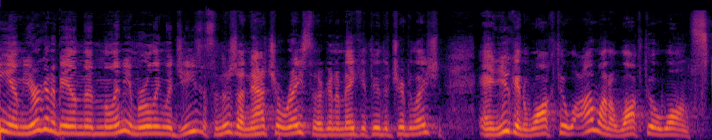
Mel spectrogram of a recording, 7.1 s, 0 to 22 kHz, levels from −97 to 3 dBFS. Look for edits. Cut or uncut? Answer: uncut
